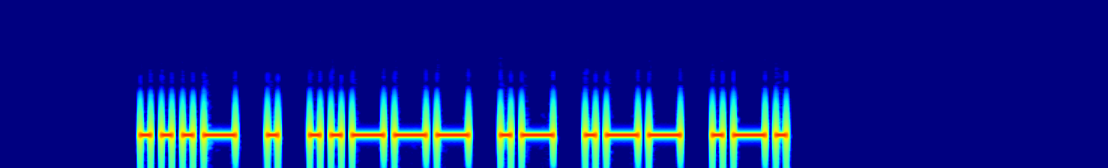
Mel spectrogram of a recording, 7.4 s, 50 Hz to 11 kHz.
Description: Morse code, heard as a keyed tone, about 17 wpm, 700 Hz. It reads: VE2AWR
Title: Call Signs Repeated 3x - 17wpm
